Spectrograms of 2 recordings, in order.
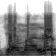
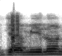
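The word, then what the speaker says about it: جَمَل: Jadi jamalun ya jamalun. Jangan antum rubah menjadi jamilun atau jumulun. Tidak bisa. Kalau kita ngomong buku diganti jadi buka kan beda.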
